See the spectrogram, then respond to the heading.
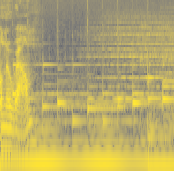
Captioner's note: none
